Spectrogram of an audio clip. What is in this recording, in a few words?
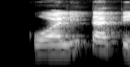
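"kualitatif", Malay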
